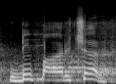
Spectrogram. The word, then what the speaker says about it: departure: तो कभी भी टी के बाद यू आता है तो च उच्चारण हो जाता है। तो ये इसको प्रोनाउंसिएशन करना है डिपार्चर, मीन्स रवाना होना।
